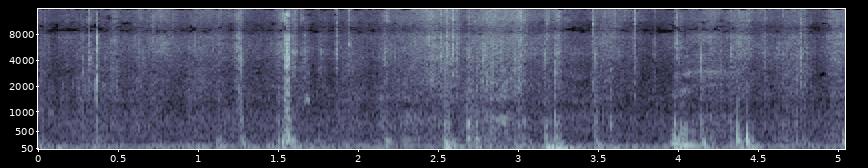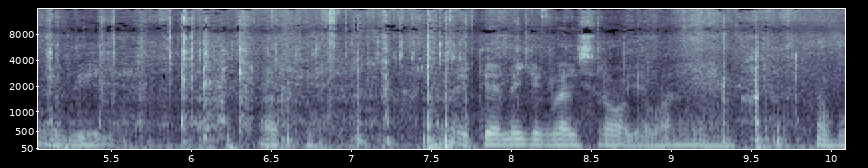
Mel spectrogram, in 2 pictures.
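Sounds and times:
person speaking: 0:03.9 - 0:10.0
plastic tray clattering: 0:04.0 - 0:08.1.

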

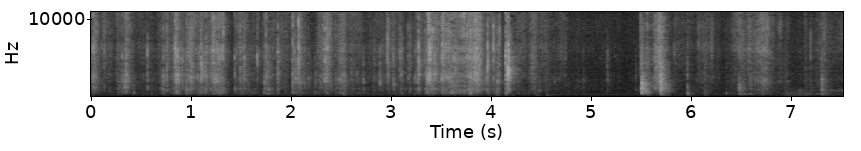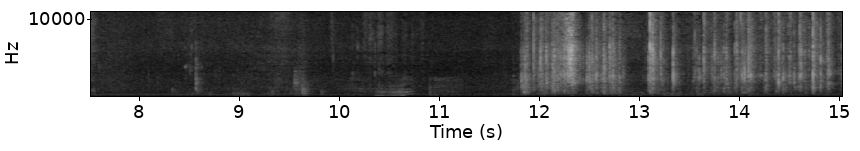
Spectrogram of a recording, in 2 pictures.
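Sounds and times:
plastic bag crinkling: 0:00.0 - 0:04.8, 0:11.8 - 0:15.0.

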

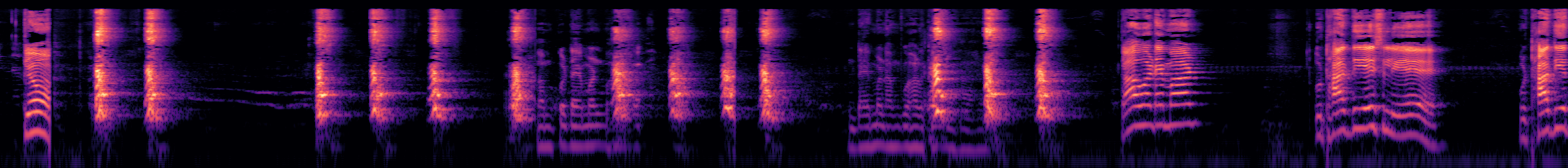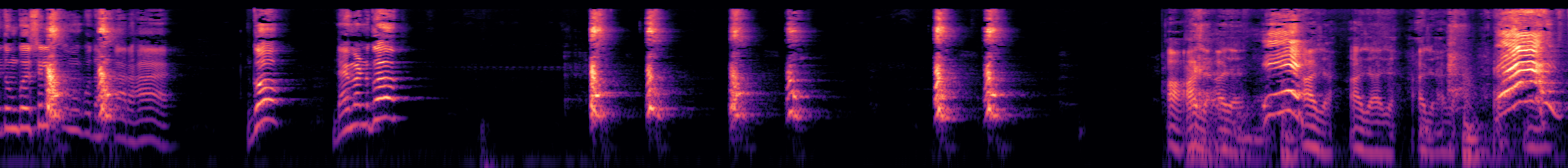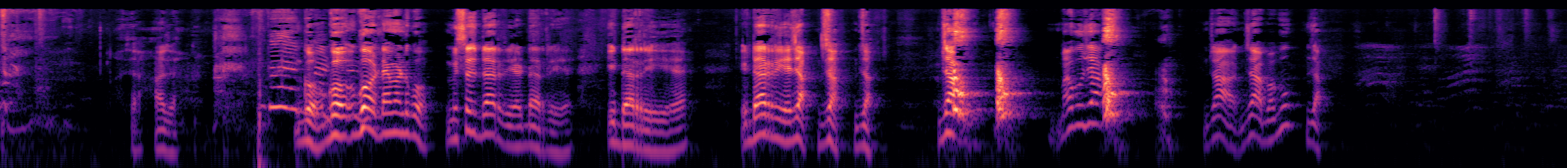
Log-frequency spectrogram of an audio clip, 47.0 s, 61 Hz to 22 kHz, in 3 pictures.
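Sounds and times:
dog barking: 0:00.9 - 0:02.0, 0:03.1 - 0:05.4, 0:06.1 - 0:08.4, 0:09.3 - 0:10.9, 0:16.1 - 0:17.1, 0:21.6 - 0:24.0, 0:25.0 - 0:26.1, 0:40.8 - 0:43.2.

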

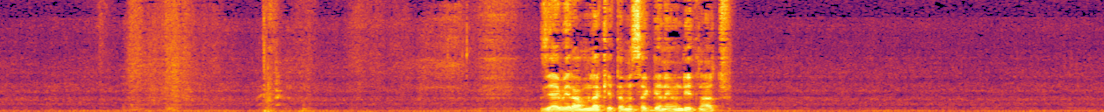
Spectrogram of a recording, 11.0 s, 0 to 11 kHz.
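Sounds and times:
low room hum: 0:00.0 - 0:11.0
person shifting in seat: 0:01.2 - 0:03.2.

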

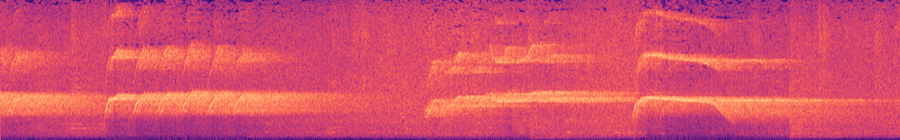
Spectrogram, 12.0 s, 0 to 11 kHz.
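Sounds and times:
short high whistle blasts: 0:00.0 - 0:04.1, 0:05.6 - 0:11.5.

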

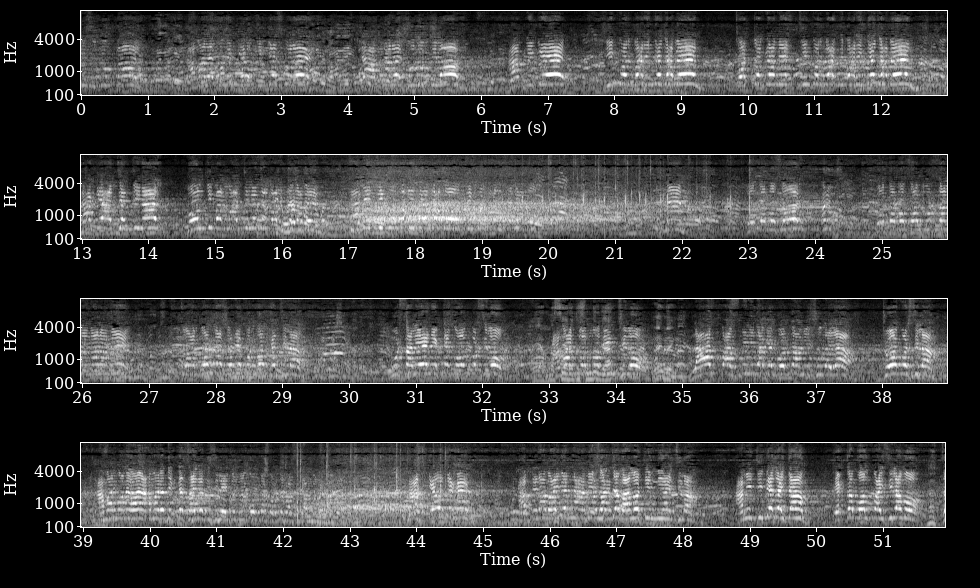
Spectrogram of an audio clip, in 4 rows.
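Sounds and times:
crowd chatter: 0:00.0 - 0:51.9
man talking into a microphone: 0:30.6 - 0:42.8, 0:43.8 - 0:51.9.

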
